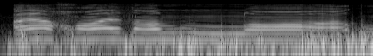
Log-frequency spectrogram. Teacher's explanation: لفظ اللہ کے لام کو موٹا کر کے پڑھیں گے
